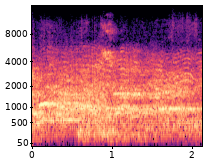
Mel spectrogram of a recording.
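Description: Basketball game sound in a gym: a ball bouncing on the hardwood court under steady crowd voices.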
